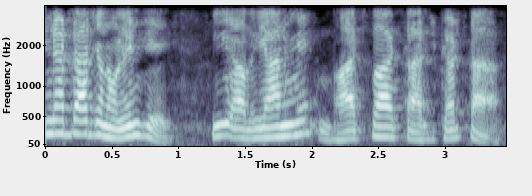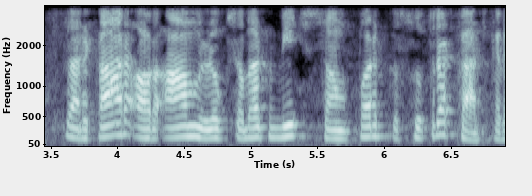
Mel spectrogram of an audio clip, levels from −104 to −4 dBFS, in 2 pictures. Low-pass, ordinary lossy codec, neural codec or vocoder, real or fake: 3.6 kHz; none; codec, 16 kHz, 4 kbps, FreqCodec, larger model; fake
